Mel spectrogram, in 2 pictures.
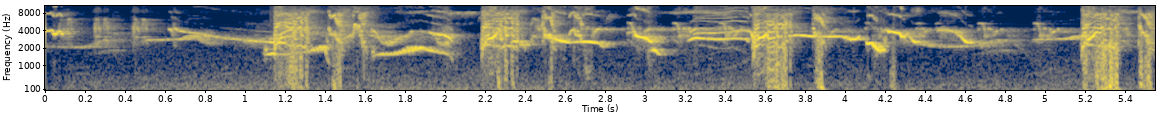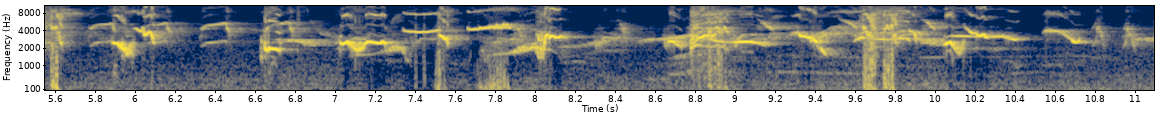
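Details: Oriental magpie-robin, a kept songbird, singing to stir others: varied whistles and slurred notes punctuated by sharp clicking, harsh bursts every second or two.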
